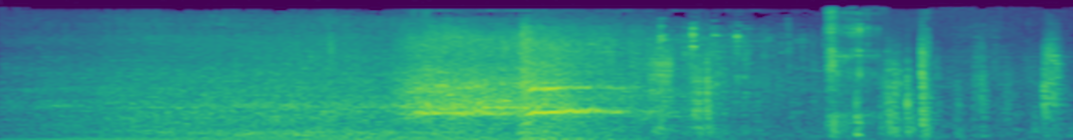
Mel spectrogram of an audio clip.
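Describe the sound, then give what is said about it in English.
A car engine roars, then tires screech loudly in a skid, followed by a heavy crash of metal with sharp clattering impacts as a classic car rams into a brand new car and the collision settles. “You rammed into me. This is a brand new car.”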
